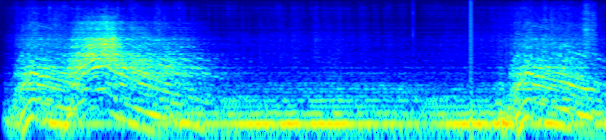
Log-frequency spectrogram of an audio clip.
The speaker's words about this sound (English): It doesn't sound like a gas car, but it sounds like a revving motor of some kind.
